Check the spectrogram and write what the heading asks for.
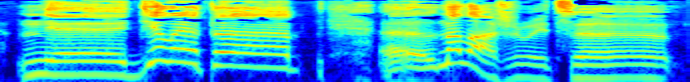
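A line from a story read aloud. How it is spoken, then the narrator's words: Hesitant mumble. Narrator (Russian): нерешительно промямлил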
